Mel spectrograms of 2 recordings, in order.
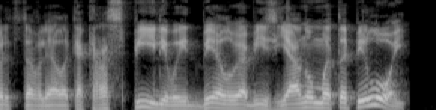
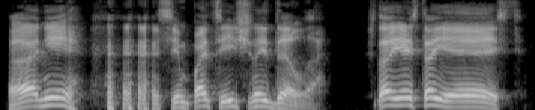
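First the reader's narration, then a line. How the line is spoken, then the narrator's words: Giggling. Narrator (Russian): Чаки хихикнул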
